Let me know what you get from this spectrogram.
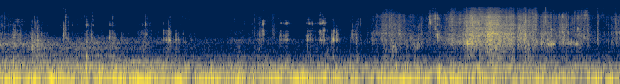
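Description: Close chewing of a pizza slice with small wet clicks and smacks, over a steady low hum. About five seconds in, a louder stretch of crunching and paper rustling as the napkin-wrapped slice is bitten again.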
